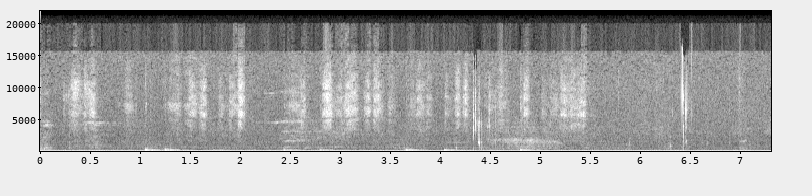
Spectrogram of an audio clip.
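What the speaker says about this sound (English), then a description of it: "So that I will write now." Pen scratching on paper while chemistry notes are written, short scribbling strokes in irregular bursts over a steady low hum, fairly quiet and close.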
